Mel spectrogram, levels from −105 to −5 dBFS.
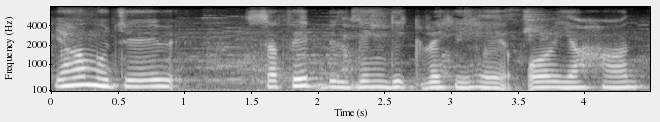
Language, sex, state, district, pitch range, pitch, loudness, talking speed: Hindi, female, Arunachal Pradesh, Papum Pare, 190-225 Hz, 200 Hz, -15 LUFS, 120 wpm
